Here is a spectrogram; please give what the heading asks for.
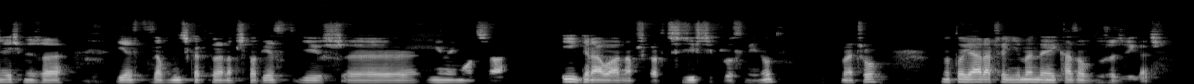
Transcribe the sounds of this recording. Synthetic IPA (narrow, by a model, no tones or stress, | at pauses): elʲiɕmɘʐɛ | jɛst̪zavɔd̪ɲit͡ʂkak̚t̪uɾanapʂɘ̥kwat̪jɛst̪juʂ | ɲɛnajmwɔt̪ʂa | iɡɾawanapʂɘ̥kwat̪tʂɘd͡ʑeɕt͡ɕi̥plusmʲinut̪ | vmɛt͡ʂu | nɔt̪ɔjaɾat͡ʂɛjɲɛbɛnd̪ɛjejkazawd̪uʐɔd͡ʑvʲiɡa̰t͡ɕ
